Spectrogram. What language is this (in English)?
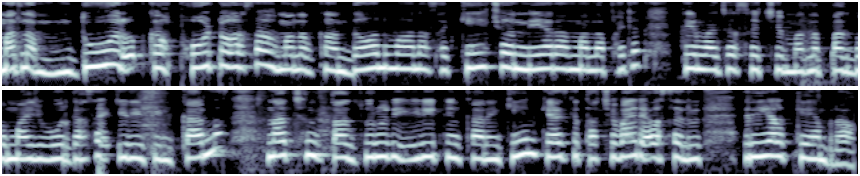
Kashmiri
